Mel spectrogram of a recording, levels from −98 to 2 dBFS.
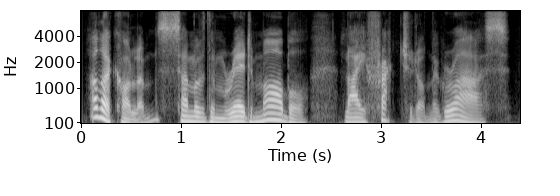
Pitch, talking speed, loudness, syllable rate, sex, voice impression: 120 Hz, 165 wpm, -19 LUFS, 4.4 syllables/s, male, very masculine, very middle-aged, very thick, slightly tensed, powerful, very bright, soft, clear, fluent, slightly raspy, cool, intellectual, refreshing, very sincere, very calm, very mature, friendly, reassuring, very unique, elegant, wild, slightly sweet, lively, kind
